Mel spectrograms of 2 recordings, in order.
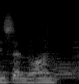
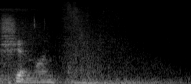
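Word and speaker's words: Shenlong: No treasure here, it's just probably Zinlon. So who or what is Zinlon? And am I technically mispronouncing it? Should it be a shit? I.e. Shenlon. Yep, I should be pronouncing it Shenlon.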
